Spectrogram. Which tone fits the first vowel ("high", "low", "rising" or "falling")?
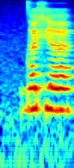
high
